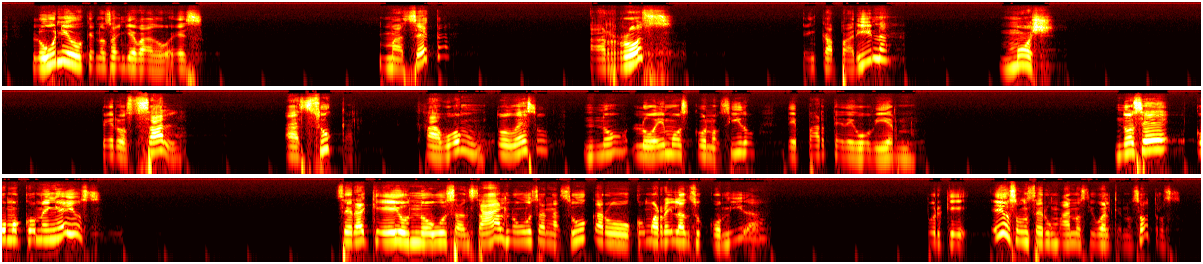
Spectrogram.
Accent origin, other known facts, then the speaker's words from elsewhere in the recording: Guatemala; Y ahora que vengamos al lado de Guatemala y no nos tomen en cuenta, y somos guatemaltecos.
